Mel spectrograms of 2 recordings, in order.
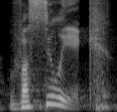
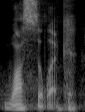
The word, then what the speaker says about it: Vasilik: Vasilik. That's how you really pronounce it, but Wasilik for our countrymen.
